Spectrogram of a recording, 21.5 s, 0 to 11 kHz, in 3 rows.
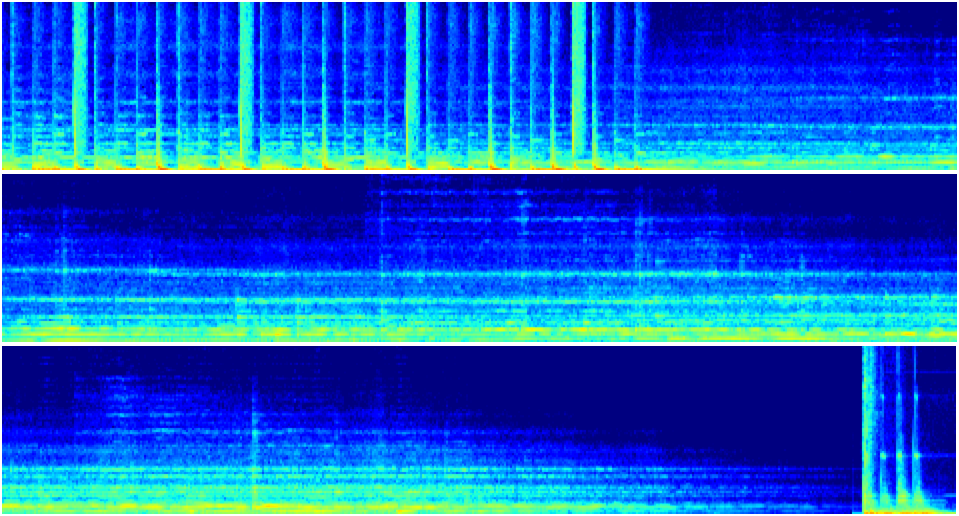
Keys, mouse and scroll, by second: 0.8-2.5 drag, 3.4-5.1 drag, 5.7-7.0 drag, 7.6 click, 9.1-9.9 drag, 10.0-12.3 drag, 12.4-13.0 drag, 13.1 click, 14.6 Tab, 16.3-17.1 drag, 17.1 a, 17.4 a, 18.1 a, 18.6 click, 19.0 Tab, 19.6 click, 21.2 click, 21.2 a, 21.3 a.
